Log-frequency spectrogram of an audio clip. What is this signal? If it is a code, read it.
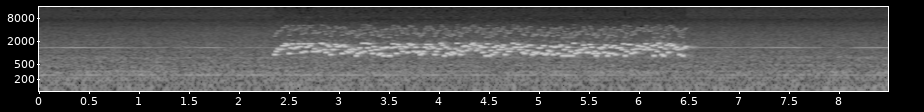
Multi-tone FSK (Olivia or MFSK type), about 1000 Hz wide, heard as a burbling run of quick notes, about 62.5 baud, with room echo and street noise.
